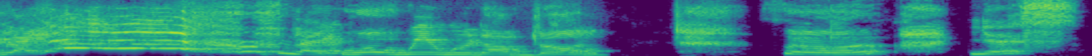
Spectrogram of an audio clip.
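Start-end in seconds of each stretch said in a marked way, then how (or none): 0.2-1.4 a high laughing mock scream "Ah!". Host showing how the friend should have screamed, high laughing shriek. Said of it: "like, scream".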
